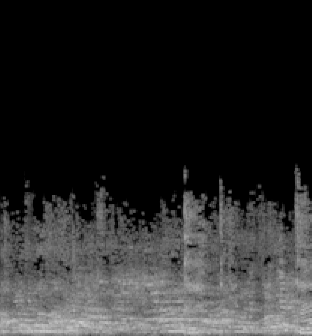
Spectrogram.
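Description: Several people's voices talking over one another at once, an indistinct jumble of chatter echoing in a building hallway, heard through a phone recording.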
